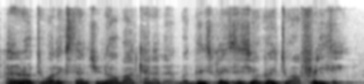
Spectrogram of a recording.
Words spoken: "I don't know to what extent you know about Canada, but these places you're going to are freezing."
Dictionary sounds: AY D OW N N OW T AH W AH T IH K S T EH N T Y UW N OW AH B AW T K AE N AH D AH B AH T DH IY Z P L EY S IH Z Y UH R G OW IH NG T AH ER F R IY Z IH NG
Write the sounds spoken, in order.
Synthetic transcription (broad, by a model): AY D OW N N OW T AH W AH T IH K S T EH N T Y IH N OW AH B AW T K AE N AH D AH B AH T DH IY Z P L EY S IH Z Y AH R G OW IH NG T AH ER F R IY Z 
